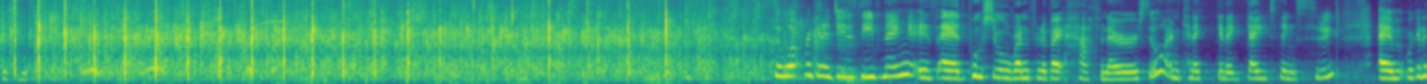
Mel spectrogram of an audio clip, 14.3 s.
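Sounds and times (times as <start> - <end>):
audience round of applause: 0.0 - 8.2
speech: 8.1 - 14.2.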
